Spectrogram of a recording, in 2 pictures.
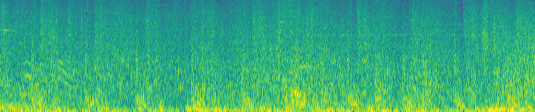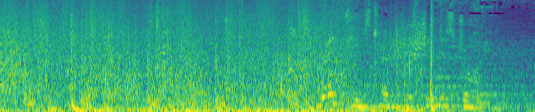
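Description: Weapons clash and magic spells crackle in a fast, busy fight.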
